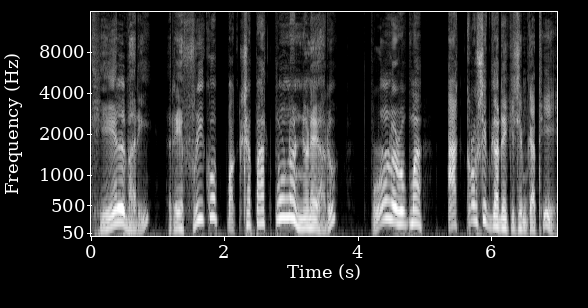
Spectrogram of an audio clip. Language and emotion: Nepali, disgusted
